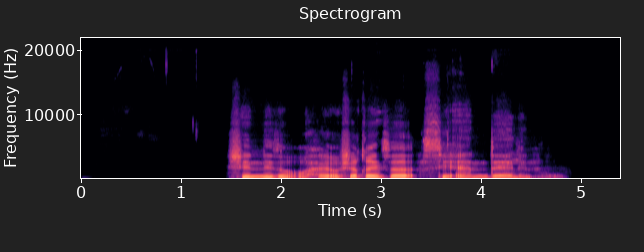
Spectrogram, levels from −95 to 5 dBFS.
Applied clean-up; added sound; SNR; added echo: neural mask model Resemble Enhance denoiser.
